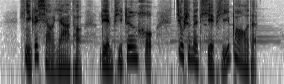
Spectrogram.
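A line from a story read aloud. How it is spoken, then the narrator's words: Laughing loudly. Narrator (Chinese): 少妇大笑着说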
